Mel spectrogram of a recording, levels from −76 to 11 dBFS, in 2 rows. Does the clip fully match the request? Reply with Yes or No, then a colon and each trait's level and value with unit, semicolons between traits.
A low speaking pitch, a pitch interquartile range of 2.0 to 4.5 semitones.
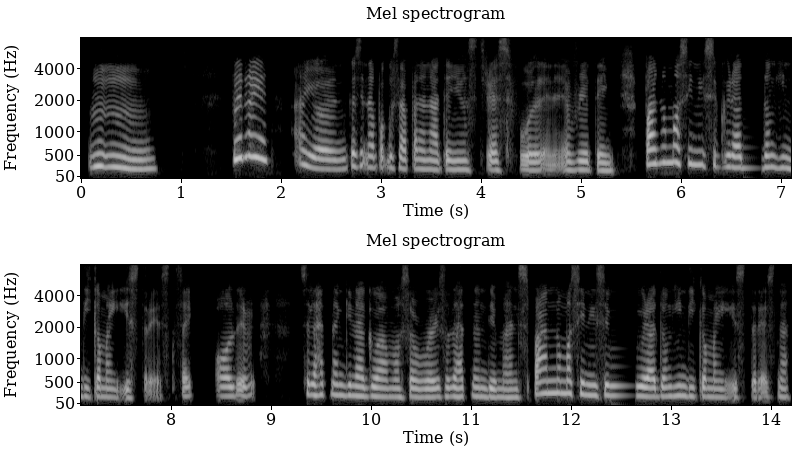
No: high, 200 Hz; average, 4.1 semitones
